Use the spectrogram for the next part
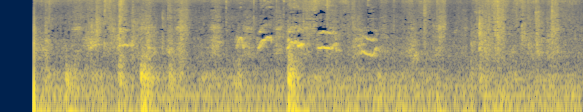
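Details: Maltipoo puppies from a litter of five siblings give thin, high whimpering squeaks, short wavering notes scattered over a background of shuffling and handling noise, after an abrupt start.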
